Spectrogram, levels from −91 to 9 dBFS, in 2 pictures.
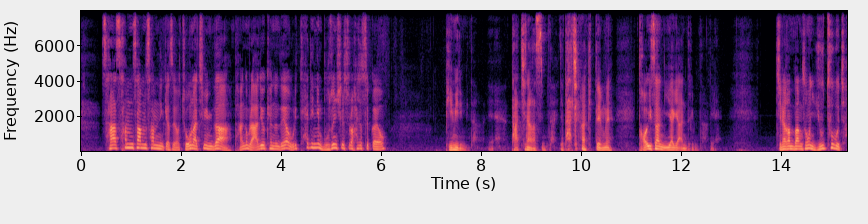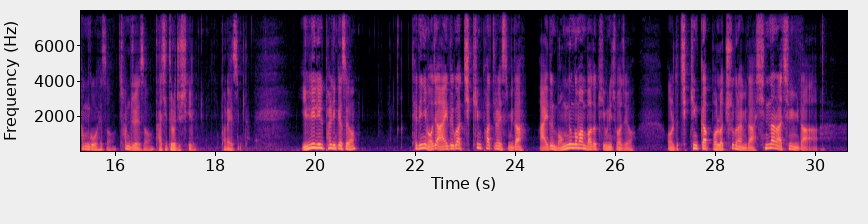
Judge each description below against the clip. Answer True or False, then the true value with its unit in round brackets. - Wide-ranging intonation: True (8.4 semitones)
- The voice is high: False (140 Hz)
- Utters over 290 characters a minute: True (310 characters per minute)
